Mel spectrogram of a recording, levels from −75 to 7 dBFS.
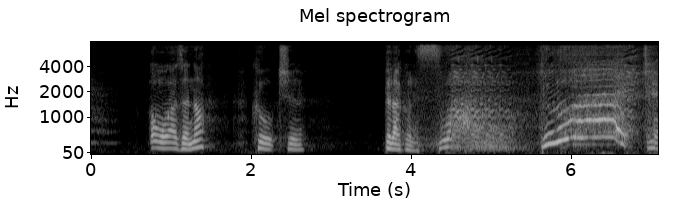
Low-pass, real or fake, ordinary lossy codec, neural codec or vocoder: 7.2 kHz; fake; none; codec, 16 kHz in and 24 kHz out, 0.4 kbps, LongCat-Audio-Codec, two codebook decoder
